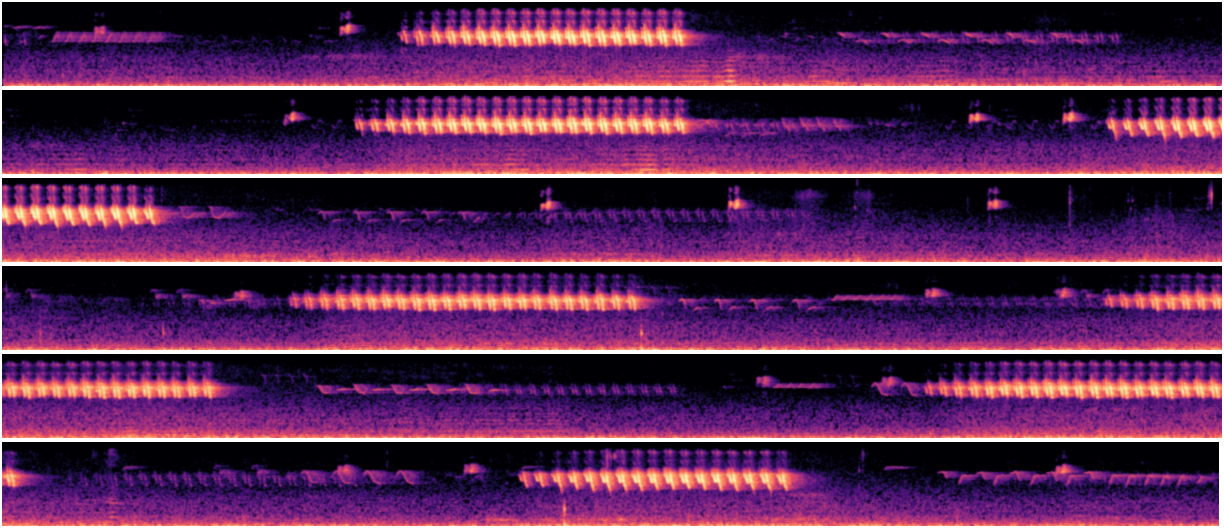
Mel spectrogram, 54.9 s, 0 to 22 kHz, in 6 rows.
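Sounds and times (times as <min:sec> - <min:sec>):
Arctic warbler Phylloscopus borealis: 0:00.0 - 0:08.4, 0:11.0 - 0:20.1, 0:20.7 - 0:24.3, 0:28.6 - 0:38.3, 0:39.0 - 0:54.8.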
